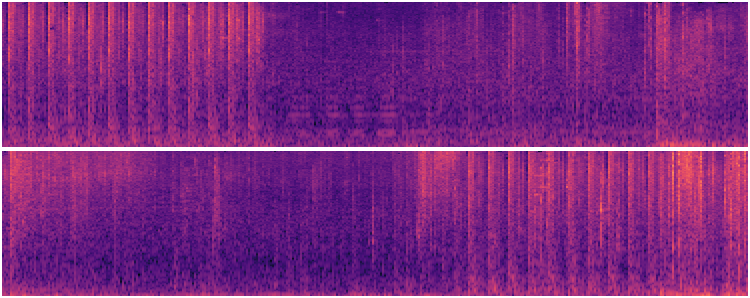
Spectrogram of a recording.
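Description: Gunfire rattles through a shooter video game in rapid, dense bursts like automatic weapons, with a short lull before heavy firing resumes and continues steadily.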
